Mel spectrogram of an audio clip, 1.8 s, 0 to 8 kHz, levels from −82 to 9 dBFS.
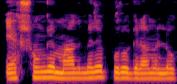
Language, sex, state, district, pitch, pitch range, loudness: Bengali, male, West Bengal, Dakshin Dinajpur, 145 Hz, 140-155 Hz, -14 LUFS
